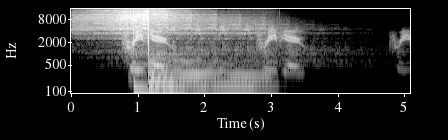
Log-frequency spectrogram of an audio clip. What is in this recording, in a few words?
2 kords stinger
